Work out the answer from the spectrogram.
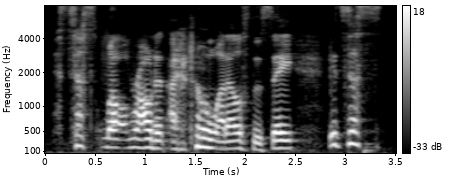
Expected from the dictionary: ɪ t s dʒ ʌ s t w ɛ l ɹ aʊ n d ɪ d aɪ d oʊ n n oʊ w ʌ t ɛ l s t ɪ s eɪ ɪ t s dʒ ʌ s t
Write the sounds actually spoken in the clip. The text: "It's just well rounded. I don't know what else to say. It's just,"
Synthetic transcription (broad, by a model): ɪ t s dʒ ʌ s t w ɛ l ɹ aʊ n d ɪ d aɪ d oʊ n n oʊ w ʌ t ɛ l s t ɪ s eɪ ɪ t s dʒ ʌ s t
